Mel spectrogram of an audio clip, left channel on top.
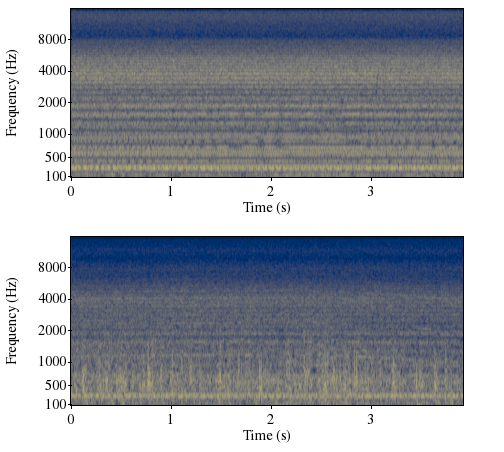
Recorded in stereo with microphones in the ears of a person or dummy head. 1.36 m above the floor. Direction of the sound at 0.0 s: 45° left (ahead or behind).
